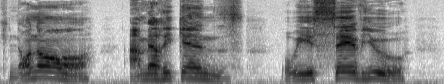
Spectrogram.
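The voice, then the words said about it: Bad put-on French accent. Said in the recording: “My bad French accent.”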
